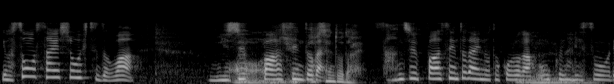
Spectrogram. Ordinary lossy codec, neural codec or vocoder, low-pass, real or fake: none; codec, 24 kHz, 3.1 kbps, DualCodec; 7.2 kHz; fake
